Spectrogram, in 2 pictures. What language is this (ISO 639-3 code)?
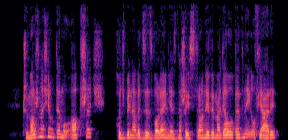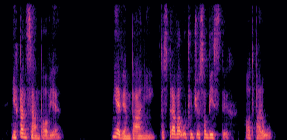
pol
